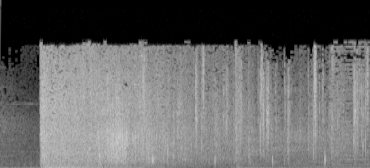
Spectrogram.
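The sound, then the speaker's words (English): A bomb blows out a wall with a sudden, loud, deep boom, then a long rumbling, crackling wash of falling debris that slowly settles and fades. “I'm going old school. Brought a bomb to take out the wall.”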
